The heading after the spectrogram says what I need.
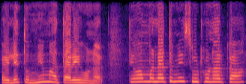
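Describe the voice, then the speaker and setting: A woman's voice: sits high, fast, mellow, pitched above the performer's own voice, lightly acted. A woman voicing a playful young wife who coaxes and sulks in a narrated story. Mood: coaxing. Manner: coaxing, pouty. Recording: dull lo-fi recording.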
